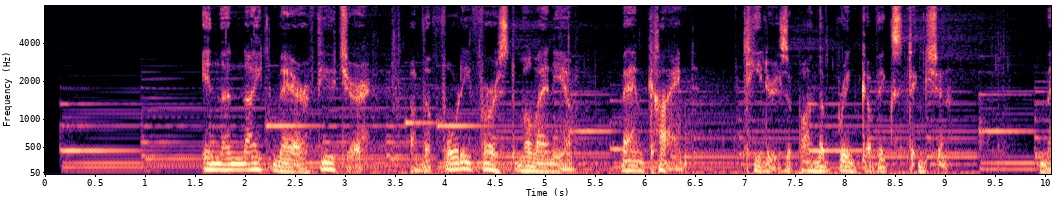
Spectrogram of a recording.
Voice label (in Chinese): 外籍英男 神话故事讲述 深沉磁性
